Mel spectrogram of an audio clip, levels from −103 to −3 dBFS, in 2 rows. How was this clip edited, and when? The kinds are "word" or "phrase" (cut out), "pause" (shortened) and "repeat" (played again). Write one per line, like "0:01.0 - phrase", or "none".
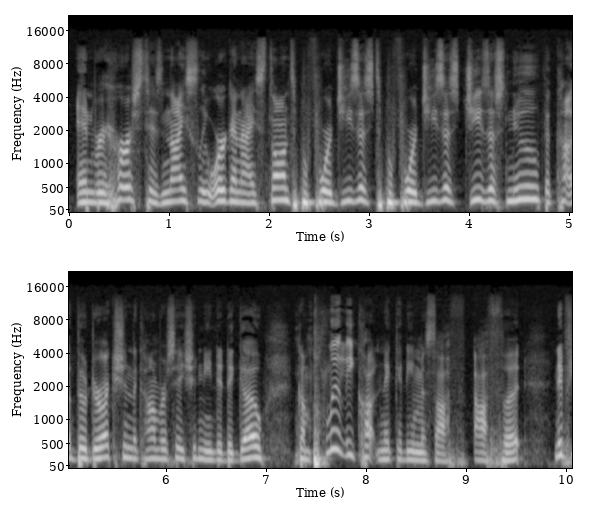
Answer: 0:03.1 - repeat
